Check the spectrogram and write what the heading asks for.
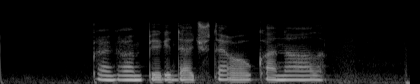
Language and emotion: Russian, neutral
